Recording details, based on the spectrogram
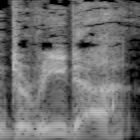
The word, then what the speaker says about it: Derrida: Well, the fact that you called him Derrida, then yes, that's good.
